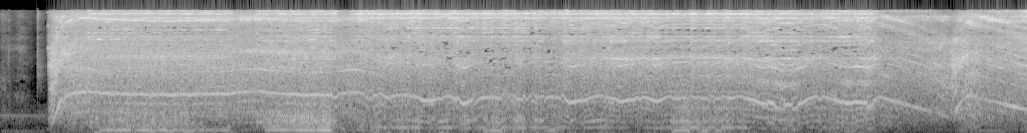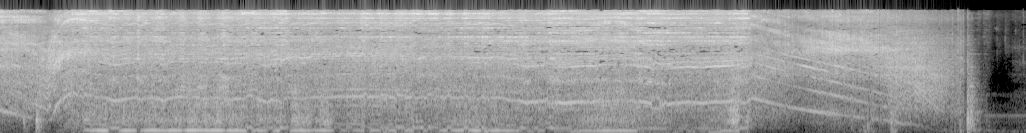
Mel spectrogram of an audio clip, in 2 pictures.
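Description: A cordless battery angle grinder whines at high speed from close by, dipping briefly midway, then spins down near the end as its brake brings the disc to a stop.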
